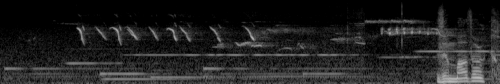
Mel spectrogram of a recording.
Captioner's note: chirping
